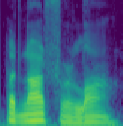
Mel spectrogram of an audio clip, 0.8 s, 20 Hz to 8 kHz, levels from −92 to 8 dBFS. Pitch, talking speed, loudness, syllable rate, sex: 95 Hz, 290 wpm, -16 LUFS, 5.5 syllables/s, male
